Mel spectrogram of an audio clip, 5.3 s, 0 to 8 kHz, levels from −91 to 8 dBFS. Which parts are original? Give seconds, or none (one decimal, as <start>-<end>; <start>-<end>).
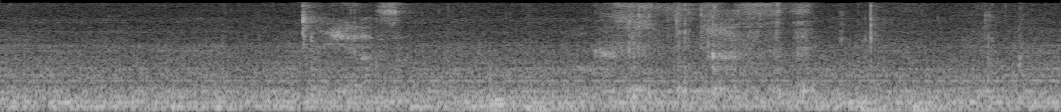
0.0-5.3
